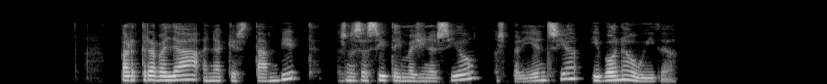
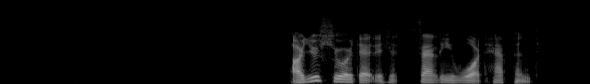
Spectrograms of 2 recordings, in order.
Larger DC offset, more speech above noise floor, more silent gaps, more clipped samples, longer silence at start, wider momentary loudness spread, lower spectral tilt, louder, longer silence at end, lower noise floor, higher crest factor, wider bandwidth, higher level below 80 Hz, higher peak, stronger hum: neither; first, over 71 dB vs 48 dB; first, 4.88-4.94 s, 5.86-5.91 s vs none; neither; second, 1.2 s vs 2.9 s; about the same, 12 LU vs 12 LU; second, -4 dB/octave vs -6.5 dB/octave; first, -19 LUFS vs -35 LUFS; first, 1.5 s vs 0.6 s; first, under -90 dBFS vs -83 dBFS; second, 20 dB vs 26 dB; second, 8 kHz vs 12 kHz; first, -60 dBFS vs -70 dBFS; first, 0 dBFS vs -12 dBFS; neither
